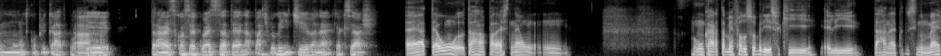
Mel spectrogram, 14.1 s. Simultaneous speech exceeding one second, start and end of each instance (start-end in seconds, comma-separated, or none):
none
